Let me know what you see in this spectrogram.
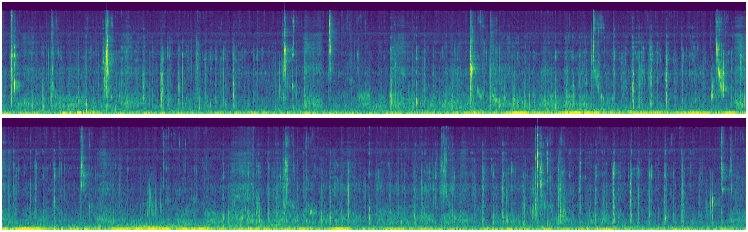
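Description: A person chewing and biting steamed paneer momos dipped in chutney: soft, wet mouth sounds with sharp mouth clicks every second or two.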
